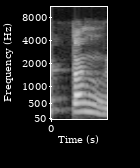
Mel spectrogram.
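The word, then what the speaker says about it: tongue: जैसे टंग, टी ओ एन जी यू ई। अब यहाँ पे देखिए टी ओ एन जी, टंग, इतने का उच्चारण, यू का यहाँ पे उच्चारण नहीं है।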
